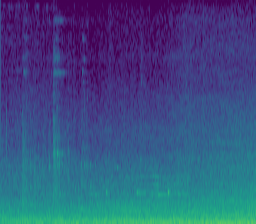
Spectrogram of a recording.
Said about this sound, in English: It's been a while since I've been on a tram.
